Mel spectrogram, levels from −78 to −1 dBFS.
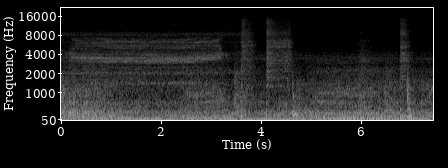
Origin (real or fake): fake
